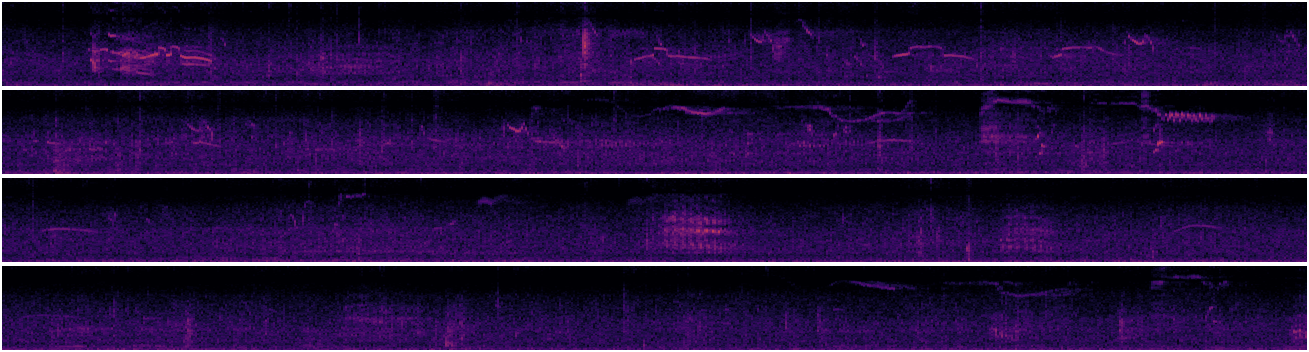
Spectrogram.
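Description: Water laps gently against a floating dock.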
